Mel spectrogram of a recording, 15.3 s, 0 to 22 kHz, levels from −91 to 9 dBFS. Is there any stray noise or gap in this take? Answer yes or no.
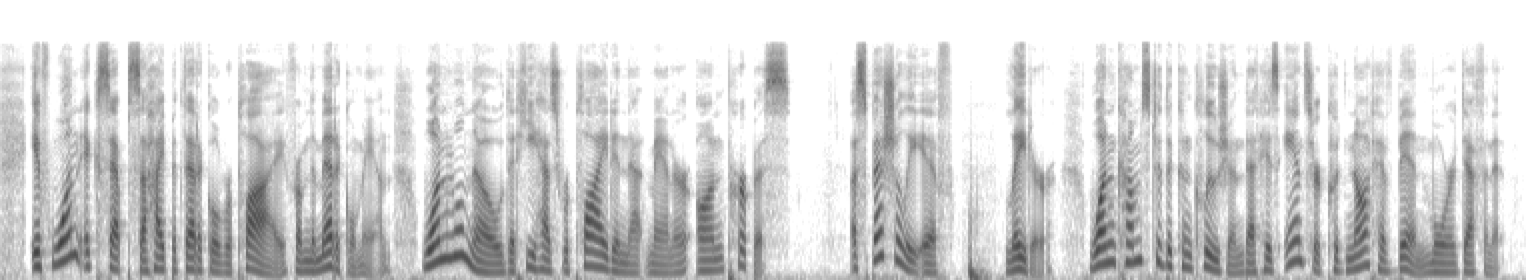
yes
